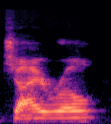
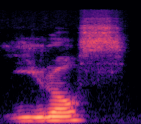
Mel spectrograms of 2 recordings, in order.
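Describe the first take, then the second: First: The word has an anglicized pronunciation. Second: The word has a Greek-style pronunciation. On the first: This is how many people commonly say it. The speaker calls it wrong. "a lot of people pronounce it gyro" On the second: This is the original Greek pronunciation. The speaker calls it right. "it's a Greek word and it's pronounced gyros"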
